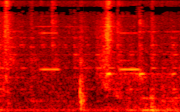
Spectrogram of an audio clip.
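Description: Faint electronic interval-timer beeps, short high tones about a second apart, counting down the last seconds of an exercise interval. There are a couple of soft taps from feet on a yoga mat.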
